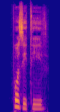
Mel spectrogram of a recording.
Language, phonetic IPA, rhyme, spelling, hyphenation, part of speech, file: Hungarian, [ˈpozitiːv], -iːv, pozitív, po‧zi‧tív, adjective, Hu-pozitív.ogg
- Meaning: positive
